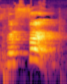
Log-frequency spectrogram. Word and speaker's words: refer: you say that word you can hear that our accented syllable is our last syllable in the word refer so yes our last syllable is accented in that word however when you add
